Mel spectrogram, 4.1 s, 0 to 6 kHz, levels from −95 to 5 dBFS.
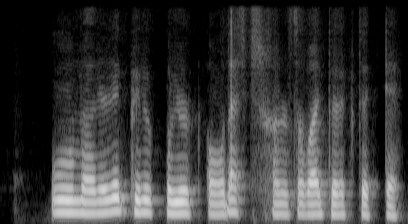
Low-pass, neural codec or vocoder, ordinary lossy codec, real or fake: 5.4 kHz; codec, 16 kHz, 0.5 kbps, FunCodec, trained on Chinese and English, 25 frames a second; AAC, 48 kbps; fake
